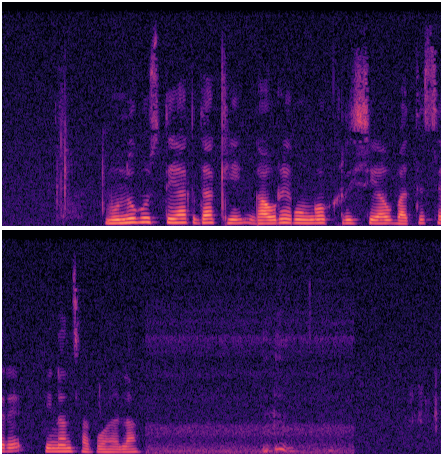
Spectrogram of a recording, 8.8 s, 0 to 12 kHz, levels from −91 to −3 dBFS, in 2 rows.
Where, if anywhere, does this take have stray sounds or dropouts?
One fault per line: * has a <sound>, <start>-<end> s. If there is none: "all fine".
* has a throat clearing, 7.0-7.8 s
